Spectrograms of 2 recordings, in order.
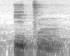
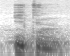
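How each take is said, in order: Both takes have the same delivery.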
